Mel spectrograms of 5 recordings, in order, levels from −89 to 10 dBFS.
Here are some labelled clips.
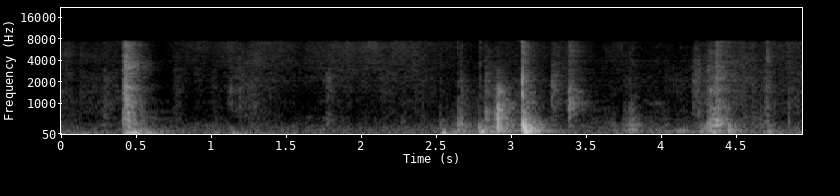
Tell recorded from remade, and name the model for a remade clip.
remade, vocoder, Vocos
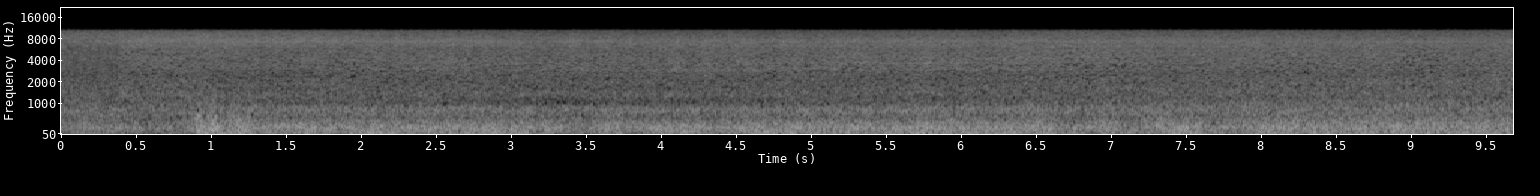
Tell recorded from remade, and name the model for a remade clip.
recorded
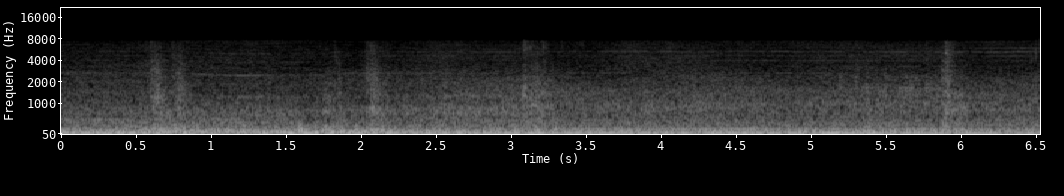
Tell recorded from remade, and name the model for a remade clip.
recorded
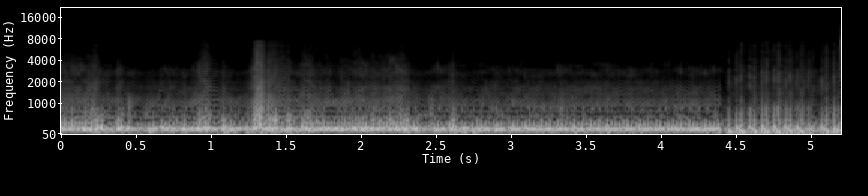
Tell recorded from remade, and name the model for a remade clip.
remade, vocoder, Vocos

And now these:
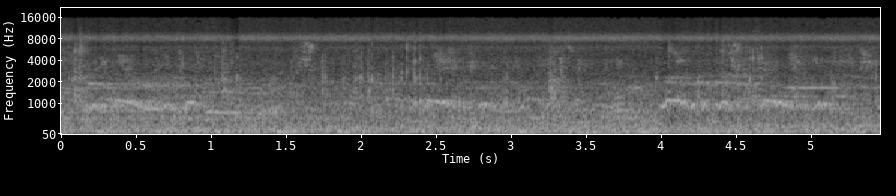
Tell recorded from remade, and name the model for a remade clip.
recorded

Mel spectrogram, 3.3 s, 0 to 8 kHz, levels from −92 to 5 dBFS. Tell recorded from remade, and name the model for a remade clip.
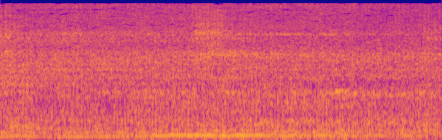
remade, vocoder, Vocos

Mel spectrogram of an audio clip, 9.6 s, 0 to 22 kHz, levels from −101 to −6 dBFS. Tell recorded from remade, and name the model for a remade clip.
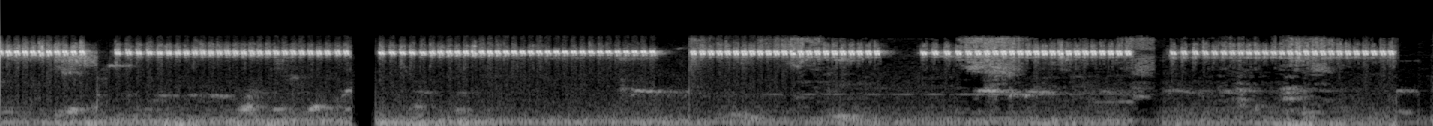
recorded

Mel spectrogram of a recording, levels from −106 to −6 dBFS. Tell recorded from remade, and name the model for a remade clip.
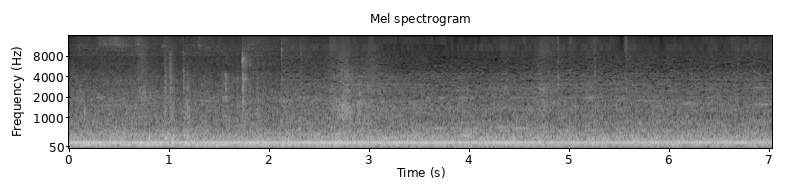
recorded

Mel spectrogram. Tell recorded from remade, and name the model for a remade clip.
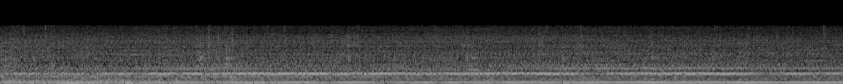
remade, vocoder, Vocos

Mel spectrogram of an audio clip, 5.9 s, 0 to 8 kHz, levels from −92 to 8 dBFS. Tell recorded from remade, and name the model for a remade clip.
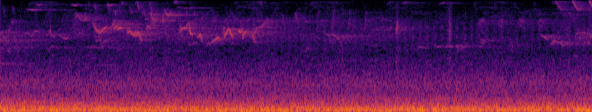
recorded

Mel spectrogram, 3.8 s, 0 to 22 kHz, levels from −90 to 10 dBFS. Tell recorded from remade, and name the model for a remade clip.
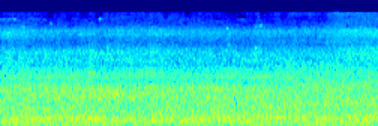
recorded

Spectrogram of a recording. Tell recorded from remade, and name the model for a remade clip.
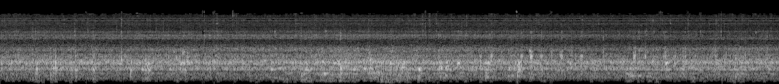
recorded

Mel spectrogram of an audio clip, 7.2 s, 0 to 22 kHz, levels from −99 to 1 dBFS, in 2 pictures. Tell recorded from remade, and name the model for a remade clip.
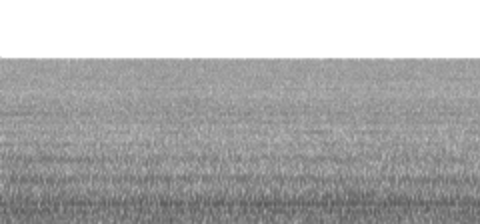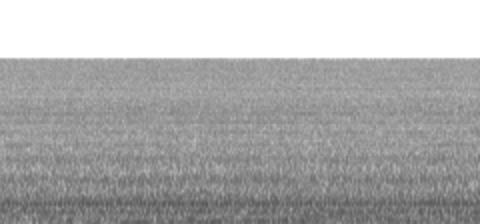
remade, vocoder, Vocos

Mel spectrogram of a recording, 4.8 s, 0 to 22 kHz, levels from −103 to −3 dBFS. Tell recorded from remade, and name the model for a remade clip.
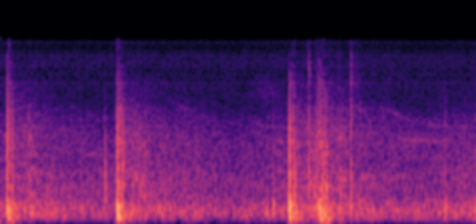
remade, vocoder, Vocos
